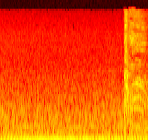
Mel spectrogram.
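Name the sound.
a single cough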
